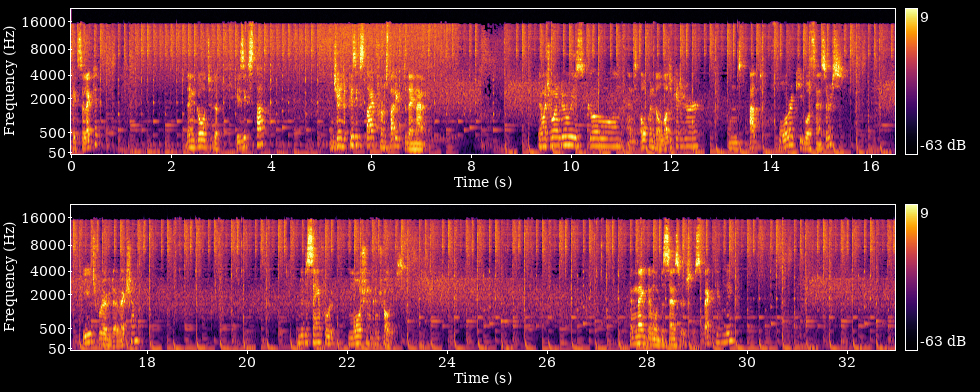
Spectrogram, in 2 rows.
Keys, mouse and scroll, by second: 2.2-3.3 drag, 14.9 drag, 16.9 shift+r, 17.1 shift+r, 17.7 shift+r, 23.5 shift+r, 23.7 shift+r, 23.9 shift+r.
